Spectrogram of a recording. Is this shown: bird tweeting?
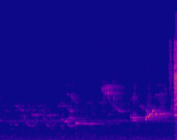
yes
